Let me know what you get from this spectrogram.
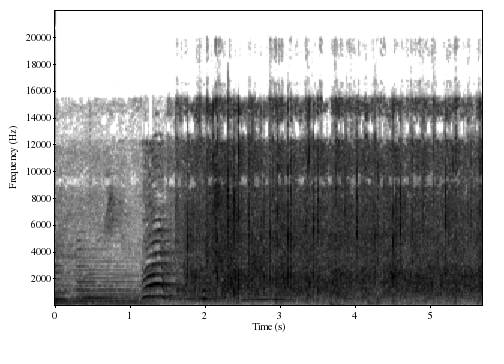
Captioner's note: cheering and applauding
